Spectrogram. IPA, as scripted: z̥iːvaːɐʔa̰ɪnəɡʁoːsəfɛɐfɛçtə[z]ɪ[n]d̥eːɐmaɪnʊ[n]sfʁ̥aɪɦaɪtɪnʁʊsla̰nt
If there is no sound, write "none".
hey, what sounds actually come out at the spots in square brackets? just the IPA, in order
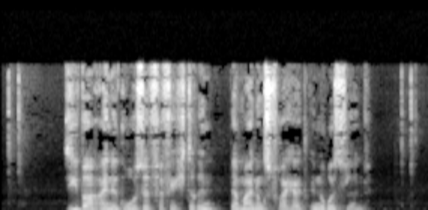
ʁ, n, ŋ

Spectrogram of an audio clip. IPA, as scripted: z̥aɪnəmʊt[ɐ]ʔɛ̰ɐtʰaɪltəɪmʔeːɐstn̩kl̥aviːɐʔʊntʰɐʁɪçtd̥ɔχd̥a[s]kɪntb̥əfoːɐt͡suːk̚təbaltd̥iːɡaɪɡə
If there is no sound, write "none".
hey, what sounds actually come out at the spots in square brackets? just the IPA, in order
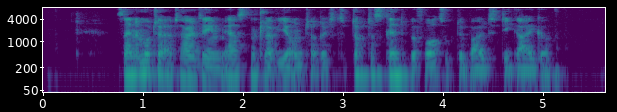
ɐ, s

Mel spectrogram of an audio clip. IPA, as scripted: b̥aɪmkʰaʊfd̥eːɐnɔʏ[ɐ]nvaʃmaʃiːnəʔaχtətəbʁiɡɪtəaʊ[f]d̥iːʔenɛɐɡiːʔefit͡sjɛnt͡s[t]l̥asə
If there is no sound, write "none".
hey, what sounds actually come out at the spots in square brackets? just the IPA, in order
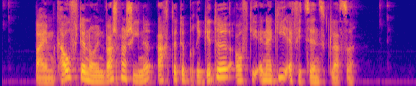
ə, f, k

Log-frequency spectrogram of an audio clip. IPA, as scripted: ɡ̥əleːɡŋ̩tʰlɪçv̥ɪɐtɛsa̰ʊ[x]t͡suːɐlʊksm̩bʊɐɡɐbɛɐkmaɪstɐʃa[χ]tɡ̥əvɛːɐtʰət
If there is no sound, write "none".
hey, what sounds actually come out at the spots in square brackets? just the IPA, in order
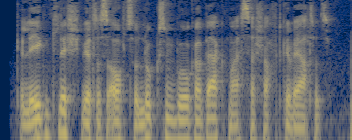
x, f

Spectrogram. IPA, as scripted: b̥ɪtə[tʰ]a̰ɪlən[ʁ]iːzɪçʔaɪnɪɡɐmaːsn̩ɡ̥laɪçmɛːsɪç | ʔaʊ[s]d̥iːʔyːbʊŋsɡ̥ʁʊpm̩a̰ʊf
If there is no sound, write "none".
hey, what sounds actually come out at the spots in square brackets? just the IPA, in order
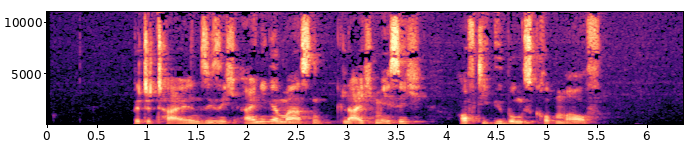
tʰ, z, f

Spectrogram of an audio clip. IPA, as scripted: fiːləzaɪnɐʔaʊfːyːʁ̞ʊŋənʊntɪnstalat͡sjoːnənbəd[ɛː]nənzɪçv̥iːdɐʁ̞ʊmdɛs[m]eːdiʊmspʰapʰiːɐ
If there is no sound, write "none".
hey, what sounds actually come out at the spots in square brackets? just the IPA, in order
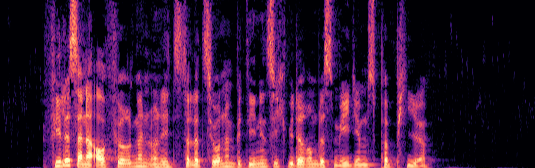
iː, m

